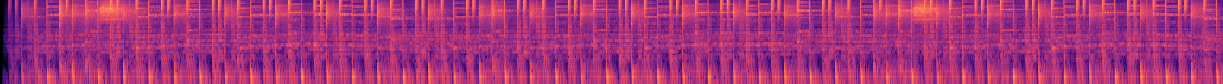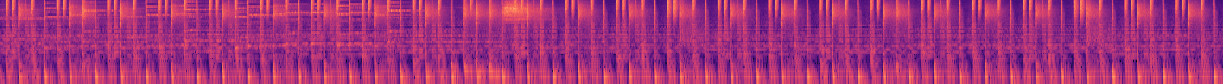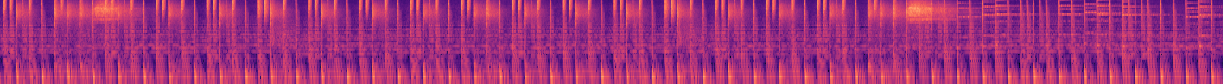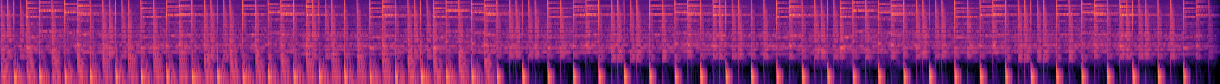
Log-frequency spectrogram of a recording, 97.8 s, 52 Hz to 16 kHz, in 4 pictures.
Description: Рингтоны 80-х - 90-х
